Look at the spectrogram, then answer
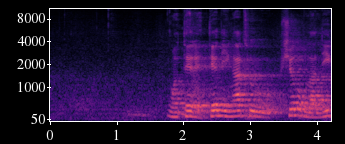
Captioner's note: speaking tibetan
